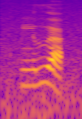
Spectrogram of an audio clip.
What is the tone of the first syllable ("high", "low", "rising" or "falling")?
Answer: falling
